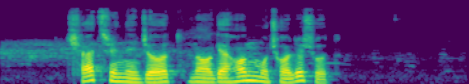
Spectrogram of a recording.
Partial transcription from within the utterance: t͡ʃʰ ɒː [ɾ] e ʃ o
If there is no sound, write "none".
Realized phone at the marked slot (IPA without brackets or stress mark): l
